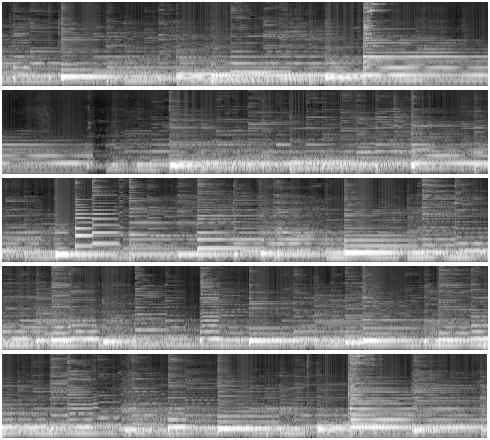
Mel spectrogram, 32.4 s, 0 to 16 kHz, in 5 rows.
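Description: Solo 12-string acoustic guitar, strummed and picked in a lively tune of chords and melody notes, with a brief break about eight seconds in.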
